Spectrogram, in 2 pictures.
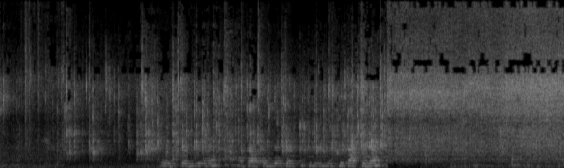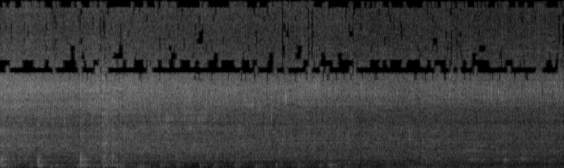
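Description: Hot oil in a steel kadhai giving a few light crackles. About five seconds in, a sudden loud sizzle starts as wet green chilli, coriander and garlic paste goes into the oil. It keeps sizzling steadily and slowly eases off while a slotted steel spatula stirs it.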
